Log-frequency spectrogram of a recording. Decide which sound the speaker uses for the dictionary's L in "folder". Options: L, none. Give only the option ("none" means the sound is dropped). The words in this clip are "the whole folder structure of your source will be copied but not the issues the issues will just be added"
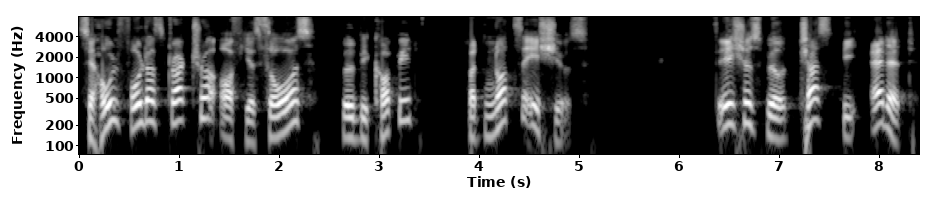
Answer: L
